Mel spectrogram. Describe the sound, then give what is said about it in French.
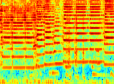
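A car horn with an odd, strange sound blares as one loud, sustained, steady tone through the whole clip, with a voice faintly audible underneath. “Falloir réviser quand même ce klaxon hein. C'est un peu bizarre.”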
